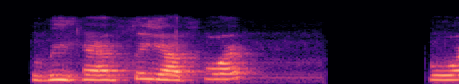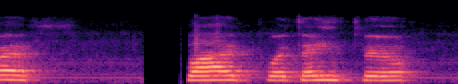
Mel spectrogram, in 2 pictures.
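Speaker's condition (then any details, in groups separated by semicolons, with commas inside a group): Speech impairment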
